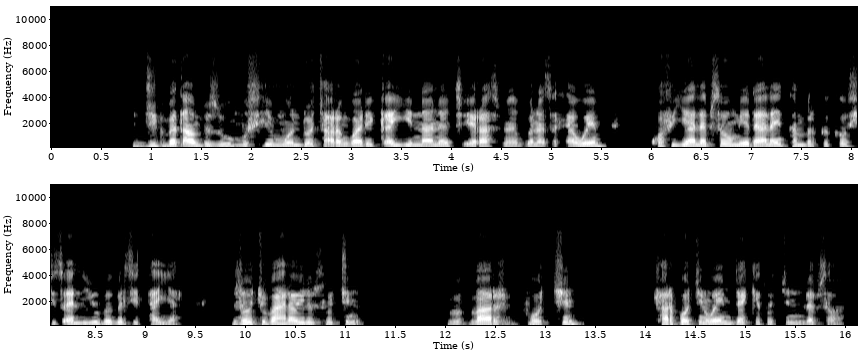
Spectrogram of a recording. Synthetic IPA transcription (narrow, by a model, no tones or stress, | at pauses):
ʔɨd͡ʒːɪɡbət̪ʼambɨzumuslimwɔnd̪o̞t͡ʃːa̰ɾəŋɡʷad̪ekʼəjːɨnːanət͡ʃʼjɛ̰ɾʔasməbənasʼəfjawɔjɪm | kʰo̞fijːaləβsəwmed̪alajt̪ʰəmbəɾkʰɨkʰəwsisʼəlːɨjubəɡɨlsʼjɪt̪ʰːa̰jːa̰l | bɨzho̞t͡ʃːubahlawilɨβso̞t͡ʃːɪn | vaɾfot͡ʃːɪn | ʃaɾpo̞t͡ʃːɪnwɔjɪmd͡ʒakʰːe̞t̪ʰo̞t͡ʃːɪnləβsə̰wal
